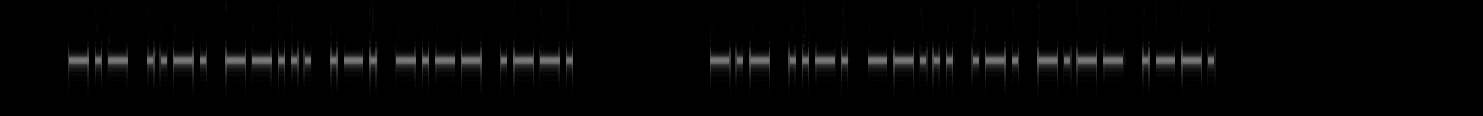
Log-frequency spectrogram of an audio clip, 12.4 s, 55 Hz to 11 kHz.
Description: Morse code, heard as a keyed tone, about 22 wpm, 700 Hz. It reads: KF7RYP KF7RYP
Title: USA Call Signs - 6 Characters - Repeated 3x - 22wpm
